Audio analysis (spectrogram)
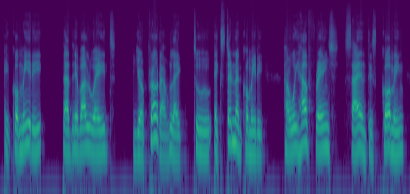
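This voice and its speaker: Male interview guest, Cuban accent, native Spanish speaker. Clear, smooth tone, candid conversational delivery, dry close recording. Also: a little high, dry recording. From Cuba. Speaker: guest, university professor.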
